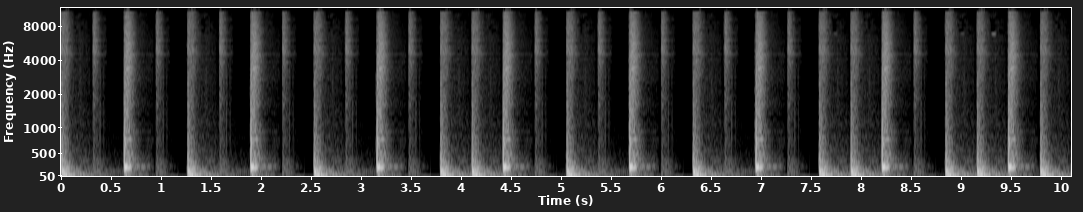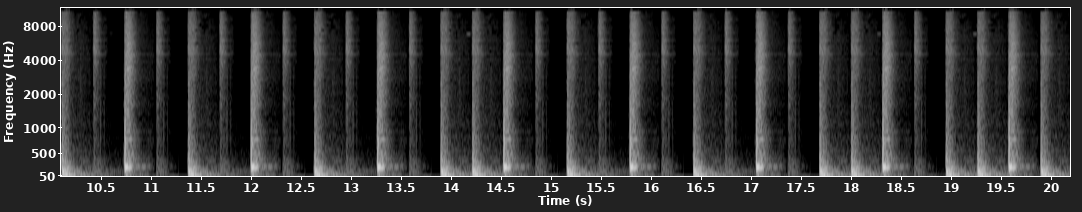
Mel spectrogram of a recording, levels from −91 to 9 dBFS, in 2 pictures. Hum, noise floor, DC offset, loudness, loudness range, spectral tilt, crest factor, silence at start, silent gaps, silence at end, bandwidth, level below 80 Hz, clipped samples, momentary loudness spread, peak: none; -46 dBFS; under 0.1%; -24 LUFS; 2 LU; -5 dB/octave; 20 dB; 0 s; none; 0.1 s; 11.5 kHz; -30 dBFS; under 0.1%; 19 LU; -4 dBFS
